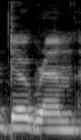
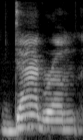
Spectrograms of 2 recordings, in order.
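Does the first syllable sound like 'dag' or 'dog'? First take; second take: dog; dag. First: The first syllable sounds like 'dog'. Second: The first syllable sounds like 'dag'. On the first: This is how the written name suggests it. "as you would think when you just look at the written name" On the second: This is how the show says it. "as they do in the series"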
